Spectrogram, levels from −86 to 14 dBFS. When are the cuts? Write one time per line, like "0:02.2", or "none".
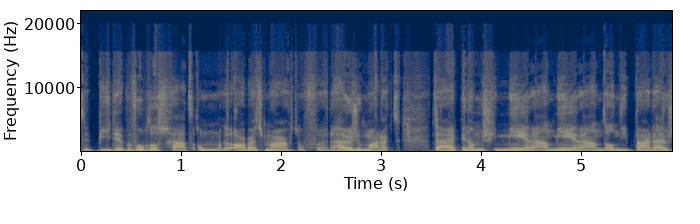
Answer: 0:01.4
0:04.7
